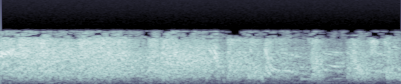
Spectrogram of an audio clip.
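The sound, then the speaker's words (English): Gunfire in a dark tunnel: a loud, sustained barrage of shots that blends into a dense, continuous roar with no clear gaps between reports. “We'll shoot our way through the tunnel. Right. Here's an extra gun. That bullet hit the gun. We're ready if you want gunplay. We gotta get past those men. Come on, boys. Open fire.”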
